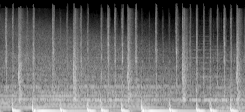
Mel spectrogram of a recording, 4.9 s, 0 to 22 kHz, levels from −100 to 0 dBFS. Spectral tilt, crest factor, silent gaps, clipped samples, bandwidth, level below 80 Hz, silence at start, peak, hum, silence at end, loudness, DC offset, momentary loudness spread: -6.5 dB/octave; 12 dB; none; under 0.1%; 12 kHz; -12 dBFS; 0 s; 0 dBFS; none; 0 s; -15 LUFS; under 0.1%; 3 LU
